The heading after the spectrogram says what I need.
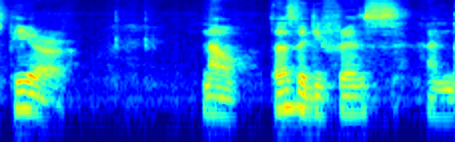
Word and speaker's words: Peter: So the T is not there. So it's Peter.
